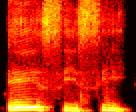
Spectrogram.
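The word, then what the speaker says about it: WACC: question advise the company on the optimal w wac how do we get this wac can somebody remind us here can somebody remind us here can somebody remind as here there's someone who pronounced this as wakaka wakaka no it's supposed to be W to get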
